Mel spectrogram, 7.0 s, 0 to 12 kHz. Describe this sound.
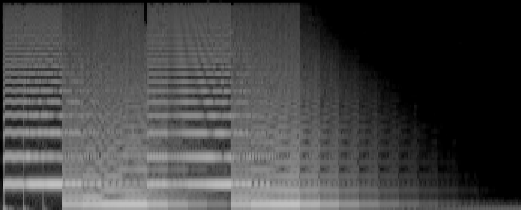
Monotron Delay 02
A sample from the Korg Monotron Delay mini synthesizer, recorded with a Sony PCM M-10 recorder, cut and noise reduction with Audition. The sound gives a siren like sound, but very "space like".
analog, beep, delay, electronic, fx, korg, monotron, space, synth, synthesizer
